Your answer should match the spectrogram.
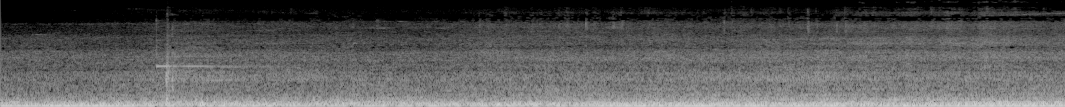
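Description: Steady low rumble of a car heard from inside the cabin while it drives slowly, engine and tyre noise. There is a single click with a brief high chirp a little under two seconds in.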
